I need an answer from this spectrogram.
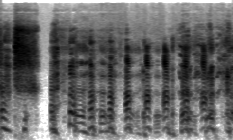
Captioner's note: laughing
